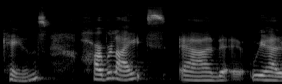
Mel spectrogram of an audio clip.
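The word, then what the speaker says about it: Cairns: We stayed at the Canes, that's C A I R Ns, but pronounced Canes.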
